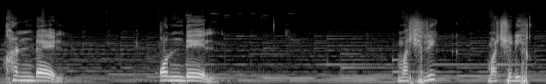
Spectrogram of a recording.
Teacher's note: قاف کبھی کھ اور کبھی کاف میں بدل جاتا ہے۔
